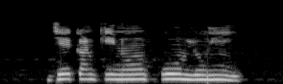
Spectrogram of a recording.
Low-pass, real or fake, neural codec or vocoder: 7.2 kHz; real; none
